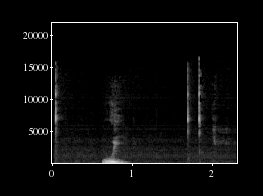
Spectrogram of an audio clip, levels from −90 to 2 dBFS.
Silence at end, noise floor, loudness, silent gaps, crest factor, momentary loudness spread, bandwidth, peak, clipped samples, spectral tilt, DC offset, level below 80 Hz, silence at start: 1.4 s; -68 dBFS; -30 LUFS; none; 26 dB; 12 LU; 16.5 kHz; -8 dBFS; under 0.1%; -5.5 dB/octave; under 0.1%; -72 dBFS; 0.05 s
